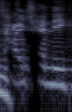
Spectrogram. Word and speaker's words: Titanique: that's it and so titanique is spelled TI i t a n i quu e Titan it's the the premise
